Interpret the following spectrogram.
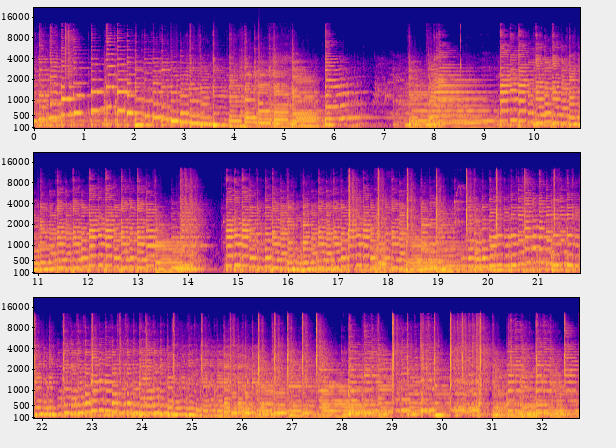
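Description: Solo acoustic guitar played fingerstyle in fast, flowing runs and arpeggios that climb and fall, in a flamenco-like manner. The playing eases off about six seconds in and breaks off briefly about halfway through before picking up again.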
